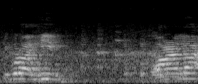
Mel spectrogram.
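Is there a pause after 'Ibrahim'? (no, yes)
yes. A stop after Ibrahim, which ends without a vowel. "যদি অক্ষ যদি করি"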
